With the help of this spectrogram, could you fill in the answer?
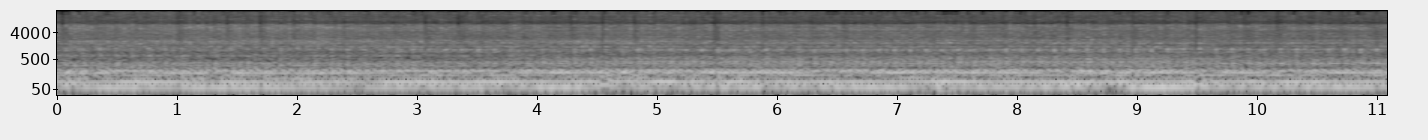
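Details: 1978 Triumph Spitfire 1500, jump-started after two weeks of hard starting; after idling a while, a pop on revving, then a steady loud rasping tractor-like drone at idle; it drives normally; owner suspects an exhaust leak, unconfirmed.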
